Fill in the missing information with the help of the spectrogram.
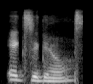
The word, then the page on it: exiguous: Indian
